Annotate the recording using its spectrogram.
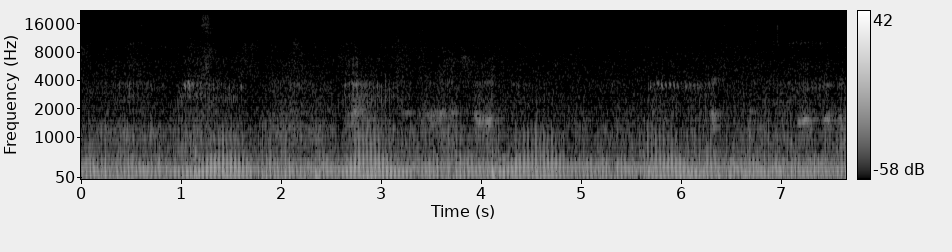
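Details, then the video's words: Sleeping male kitten snoring, a deep buzzing rumble rising on each breath about every one and a half seconds, with faint thin squeaky tones drifting above it. "子猫のいびき a Kitty is making a noise when he sleeps"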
